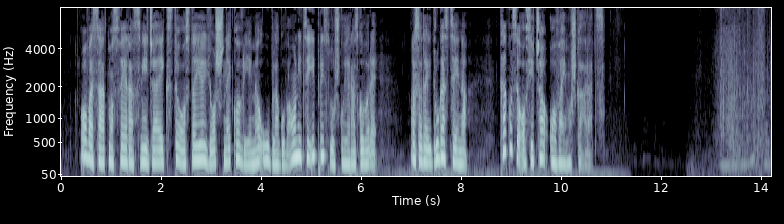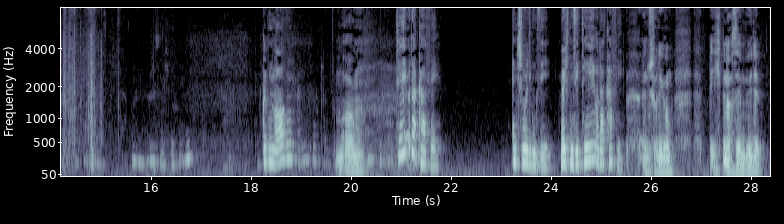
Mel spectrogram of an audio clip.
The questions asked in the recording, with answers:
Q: Kako se osjeća ovaj muškarac?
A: No, ovaj je čovjek na doručak stigao prilično pospan.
